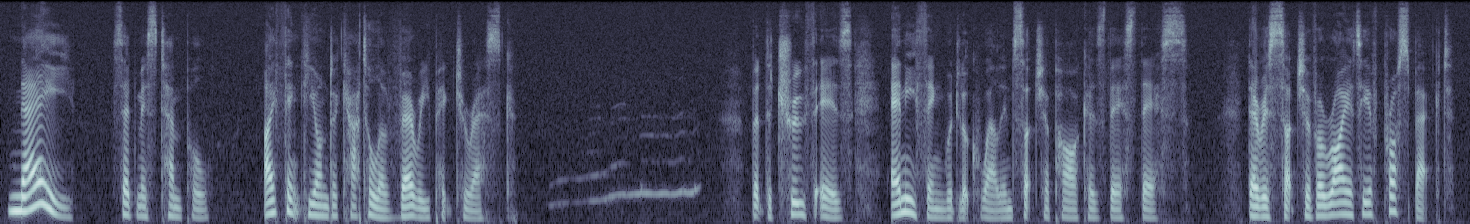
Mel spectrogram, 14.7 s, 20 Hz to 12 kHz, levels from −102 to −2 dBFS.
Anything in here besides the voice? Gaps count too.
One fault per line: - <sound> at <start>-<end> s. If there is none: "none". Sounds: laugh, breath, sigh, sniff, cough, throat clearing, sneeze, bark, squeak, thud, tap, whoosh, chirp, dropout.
- sigh at 5.5-7.0 s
